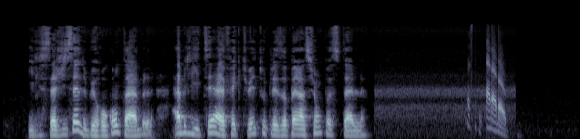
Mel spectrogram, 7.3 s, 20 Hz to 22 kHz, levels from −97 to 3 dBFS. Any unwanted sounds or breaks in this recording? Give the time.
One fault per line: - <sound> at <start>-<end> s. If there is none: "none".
- chirp at 5.8-6.4 s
